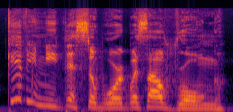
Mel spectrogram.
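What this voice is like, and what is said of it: Margot Robbie as Harley Quinn impression. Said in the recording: “your best impression of Margot Robbie accepting her 2021 Oscar for Best Actress in Character as Harley Quinn”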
